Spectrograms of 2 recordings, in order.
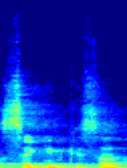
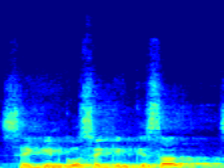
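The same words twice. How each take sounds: First: Softer, lower repeat; soft echo. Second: Said in the usual way. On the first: Shown as a demonstration. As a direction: echo second के साथ quietly.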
